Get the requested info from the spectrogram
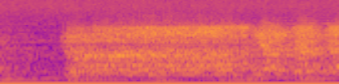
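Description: TV advertising jingle: music with a group of voices singing together. A fuller chord swells in about half a second in.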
